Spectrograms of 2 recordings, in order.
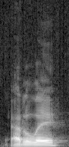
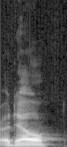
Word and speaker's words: Adel: going to be running a delay or Adele however you want to pronounce it a delay is how I pronounce it but she has haste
